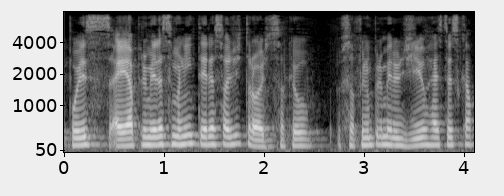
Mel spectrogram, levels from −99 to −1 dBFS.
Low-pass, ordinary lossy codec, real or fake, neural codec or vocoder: 7.2 kHz; none; fake; codec, 16 kHz, 16 kbps, FreqCodec, larger model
